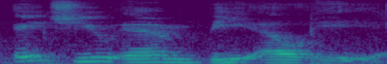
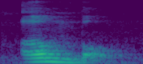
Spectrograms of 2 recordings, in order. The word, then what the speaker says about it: Humble: it humble it is Umble okay H the H is silent and uh yeah they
